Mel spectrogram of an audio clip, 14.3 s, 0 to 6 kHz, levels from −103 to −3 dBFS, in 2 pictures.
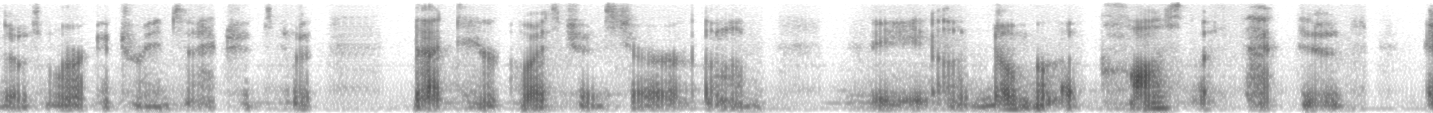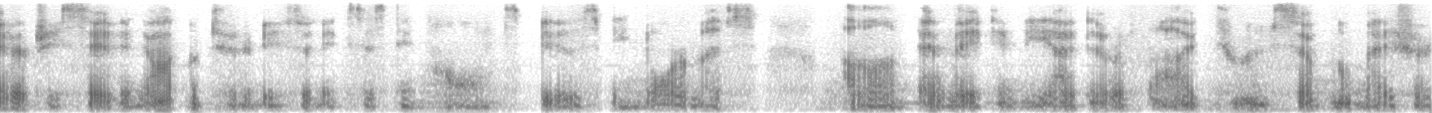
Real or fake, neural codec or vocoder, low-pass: fake; autoencoder, 22.05 kHz, a latent of 192 numbers a frame, VITS, trained on one speaker; 5.4 kHz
